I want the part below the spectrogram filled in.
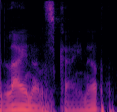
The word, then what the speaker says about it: Lynyrd Skynyrd: Io purtroppo opto per la pronuncia All American Boys, quindi Leinard Skynard, con Double Trouble.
